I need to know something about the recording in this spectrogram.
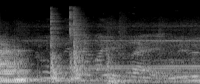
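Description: Amplified electric guitar on a live stage: two sharp strummed hits about half a second in, then a chord left ringing, with voices in the room.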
